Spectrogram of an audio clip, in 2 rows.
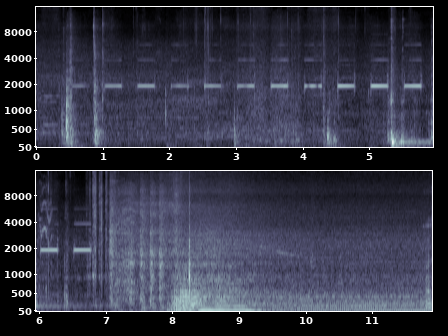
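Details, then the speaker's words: Mazda MX-5 Miata after swapping the stock muffler for a lighter straight-through aftermarket exhaust and removing the heat plate: clicks and chimes, then it starts and settles into a steady, even idle with a mellow exhaust; quieter with the muffler, sounds decent. "Well, it's definitely quieter with a muffler on. Sounds pretty decent."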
